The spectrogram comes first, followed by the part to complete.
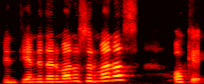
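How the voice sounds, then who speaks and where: A woman's voice: high-pitched, expressive, brisk, pushed and bright. A woman teaching a language class, explaining patiently, repeating each point and asking her students questions. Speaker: Arabic teacher.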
